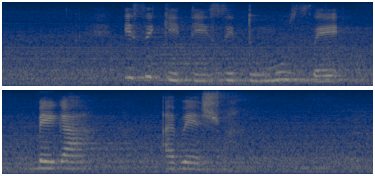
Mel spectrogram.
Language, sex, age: South Ndebele, female, 21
